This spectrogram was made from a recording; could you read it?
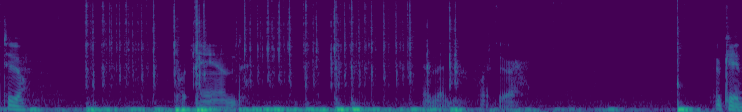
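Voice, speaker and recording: A man streaming a casual reaction, thinking out loud in slangy talk and addressing his viewers directly. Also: medium pitch, slight background noise. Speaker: streamer, video host. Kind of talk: casual livestream reaction chat.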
